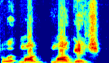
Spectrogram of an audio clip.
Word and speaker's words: mortgage: and the very first mortgage. Yes. Who is this? Wangutesh. I appreciate usually people mispronounce people say mortgage. T is silent not gauge.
